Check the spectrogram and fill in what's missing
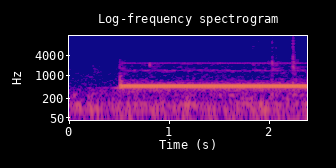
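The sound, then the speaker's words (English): After a brief quiet moment, a steady electronic ringback tone of an outgoing phone call to the caller's mother starts and holds unbroken to the end, clear and fairly loud, with no one speaking. “So let's go ahead and see if I could get my mom on the phone.”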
